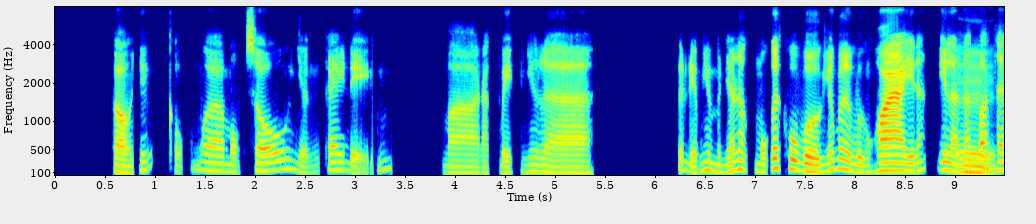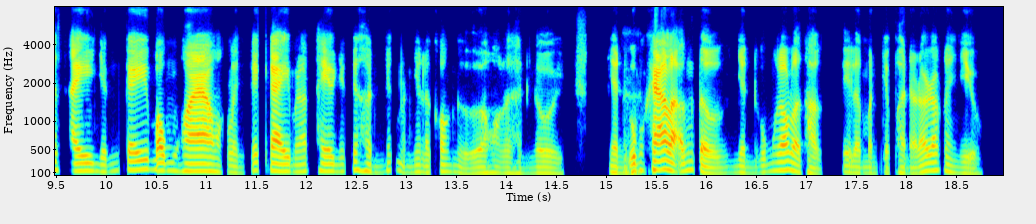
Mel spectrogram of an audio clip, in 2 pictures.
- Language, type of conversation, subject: Vietnamese, podcast, Bạn có kỷ niệm tuổi thơ nào khiến bạn nhớ mãi không?
- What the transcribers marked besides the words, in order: tapping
